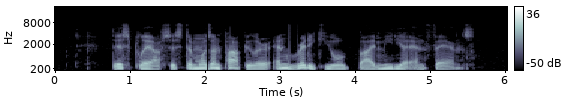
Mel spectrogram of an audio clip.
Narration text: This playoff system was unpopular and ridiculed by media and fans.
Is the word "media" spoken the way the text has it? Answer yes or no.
yes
